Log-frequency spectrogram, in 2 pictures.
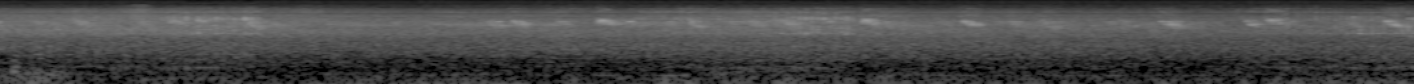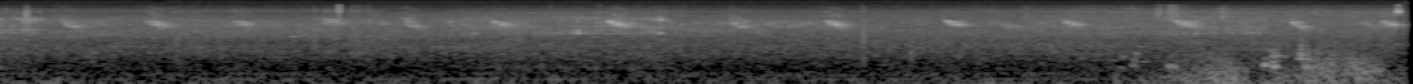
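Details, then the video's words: A pig sleeping at Queens Park snores in a low, steady, purr-like rumble that continues throughout, while small birds chirp high and repeatedly in the background and a louder rustling burst comes near the end. "Pig Snoring"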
